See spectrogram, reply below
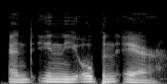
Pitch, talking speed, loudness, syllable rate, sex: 115 Hz, 180 wpm, -16 LUFS, 4.0 syllables/s, male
